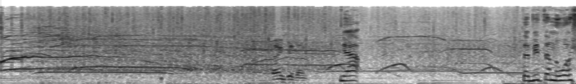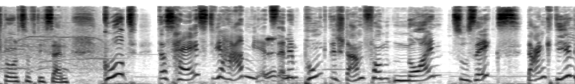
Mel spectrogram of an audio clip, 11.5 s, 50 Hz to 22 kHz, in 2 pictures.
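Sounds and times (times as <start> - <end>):
crowd whistles and cheers: 0.0 - 6.8
crowd applauding: 0.0 - 6.9
speech: 2.8 - 3.7, 5.2 - 11.5.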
